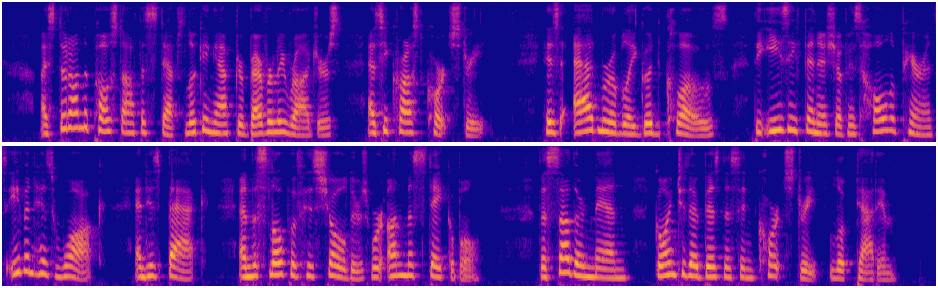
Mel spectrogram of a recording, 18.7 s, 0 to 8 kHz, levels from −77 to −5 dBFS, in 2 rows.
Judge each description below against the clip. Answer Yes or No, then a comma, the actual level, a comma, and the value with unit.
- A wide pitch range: No, average, 4.1 semitones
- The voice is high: Yes, high, 210 Hz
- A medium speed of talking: Yes, average, 175 wpm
